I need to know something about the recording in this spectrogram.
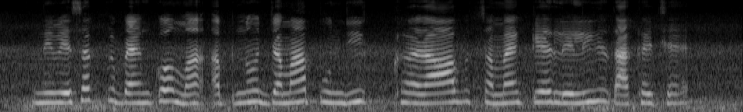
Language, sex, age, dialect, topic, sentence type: Maithili, female, 60-100, Angika, banking, statement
